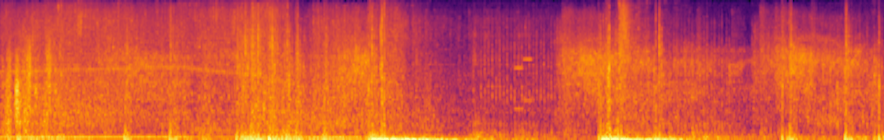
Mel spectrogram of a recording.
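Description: A vehicle engine rumbles and surges.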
